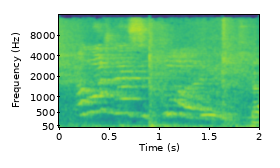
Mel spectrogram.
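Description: Children's voices calling and shouting in a large hall, with one sharp thump a little under a second in.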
